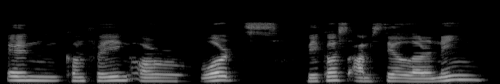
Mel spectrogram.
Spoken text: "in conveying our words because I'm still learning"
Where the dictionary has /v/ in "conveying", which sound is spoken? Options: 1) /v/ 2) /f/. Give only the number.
2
